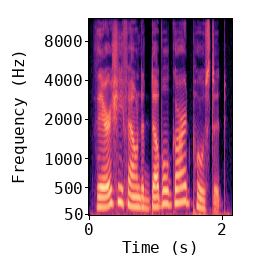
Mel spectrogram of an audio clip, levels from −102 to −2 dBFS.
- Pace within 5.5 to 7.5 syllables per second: No, 5.3 syllables/s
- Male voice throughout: No, female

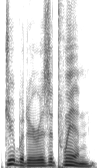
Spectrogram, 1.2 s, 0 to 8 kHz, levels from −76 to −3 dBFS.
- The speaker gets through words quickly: No, average, 195 wpm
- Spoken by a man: Yes, male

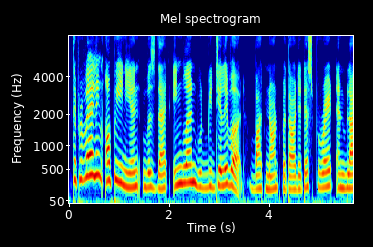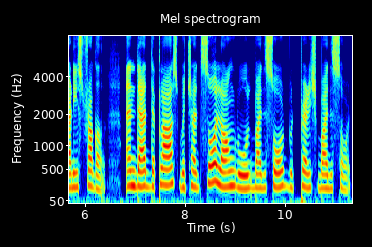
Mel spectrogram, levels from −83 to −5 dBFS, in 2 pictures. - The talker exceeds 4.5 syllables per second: Yes, 4.7 syllables/s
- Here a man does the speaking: No, female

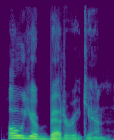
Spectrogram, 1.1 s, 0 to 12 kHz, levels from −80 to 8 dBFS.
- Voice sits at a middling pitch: Yes, medium, 150 Hz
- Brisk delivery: Yes, fast, 210 wpm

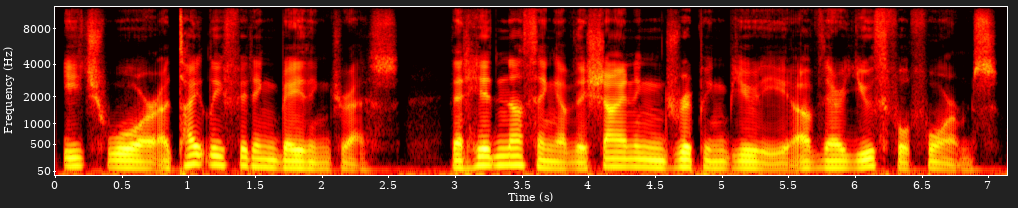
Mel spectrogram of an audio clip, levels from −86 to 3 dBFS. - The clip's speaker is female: No, male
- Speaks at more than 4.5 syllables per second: No, 4.1 syllables/s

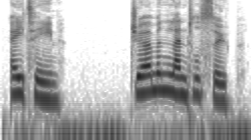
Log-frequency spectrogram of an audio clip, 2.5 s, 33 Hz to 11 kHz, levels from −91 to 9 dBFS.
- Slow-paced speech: Yes, slow, 70 wpm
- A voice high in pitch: Yes, high, 210 Hz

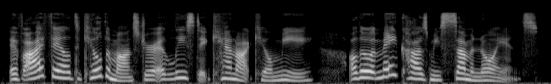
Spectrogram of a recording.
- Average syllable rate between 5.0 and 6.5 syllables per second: Yes, 5.5 syllables/s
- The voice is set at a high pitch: Yes, high, 245 Hz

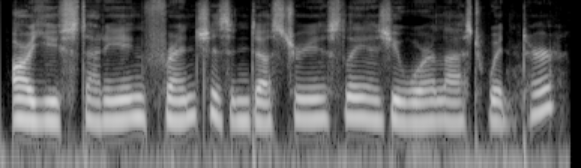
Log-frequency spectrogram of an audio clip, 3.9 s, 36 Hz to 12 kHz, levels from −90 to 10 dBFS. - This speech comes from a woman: Yes, female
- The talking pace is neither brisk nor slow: Yes, average, 170 wpm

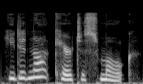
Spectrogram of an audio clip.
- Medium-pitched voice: No, very high, 255 Hz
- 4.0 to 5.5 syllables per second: Yes, 5.4 syllables/s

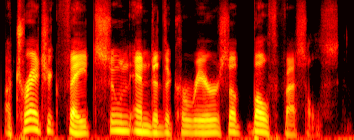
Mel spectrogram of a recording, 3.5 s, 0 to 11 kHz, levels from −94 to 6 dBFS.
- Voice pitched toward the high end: No, low, 120 Hz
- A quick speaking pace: No, average, 170 wpm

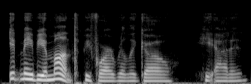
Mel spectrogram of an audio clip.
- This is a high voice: No, medium, 180 Hz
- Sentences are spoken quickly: Yes, fast, 265 wpm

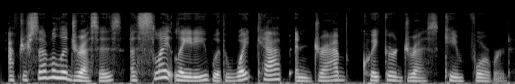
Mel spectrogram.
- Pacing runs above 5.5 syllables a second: No, 5.1 syllables/s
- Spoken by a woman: Yes, female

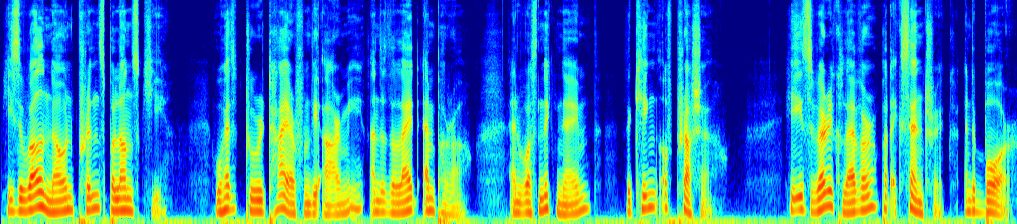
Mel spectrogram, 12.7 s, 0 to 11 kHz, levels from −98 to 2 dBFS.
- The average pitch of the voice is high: No, low, 125 Hz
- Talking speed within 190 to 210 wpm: No, average, 155 wpm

